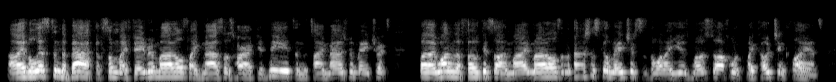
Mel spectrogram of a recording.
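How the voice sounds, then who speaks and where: Loud and with hardly any pauses, a man with a New York accent rattles along at a very fast pace in a high voice with fairly even intonation. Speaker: leadership coach and professor. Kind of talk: webinar interview.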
